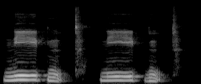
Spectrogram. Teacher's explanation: The explosion is kind of pushed up.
